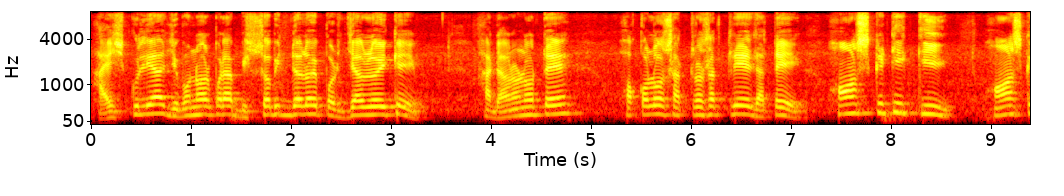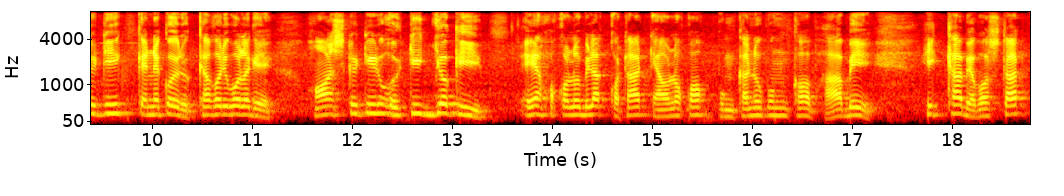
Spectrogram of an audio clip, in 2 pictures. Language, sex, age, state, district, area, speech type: Assamese, male, 60+, Assam, Nalbari, rural, spontaneous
